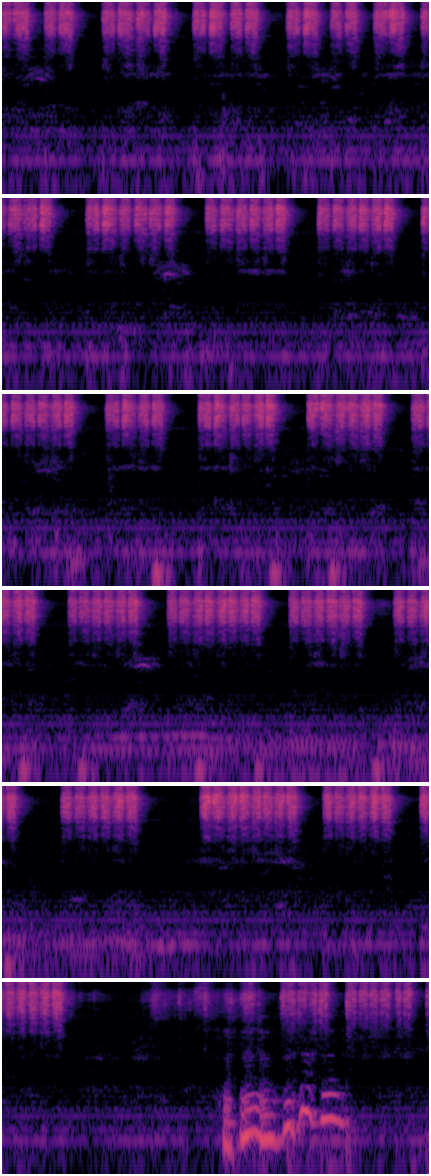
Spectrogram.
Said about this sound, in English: you alternate between the sponge, kind of finer grit sanding paper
